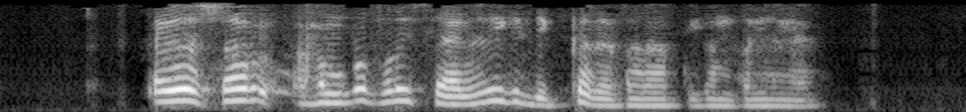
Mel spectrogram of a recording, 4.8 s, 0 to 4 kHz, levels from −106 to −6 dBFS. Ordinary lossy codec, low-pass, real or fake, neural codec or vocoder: MP3, 24 kbps; 3.6 kHz; fake; codec, 16 kHz, 16 kbps, FreqCodec, smaller model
